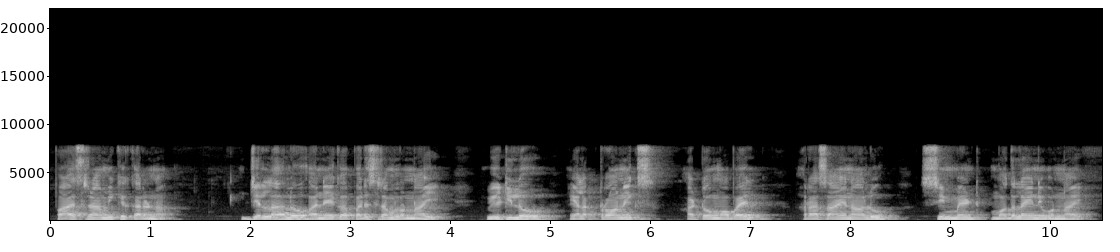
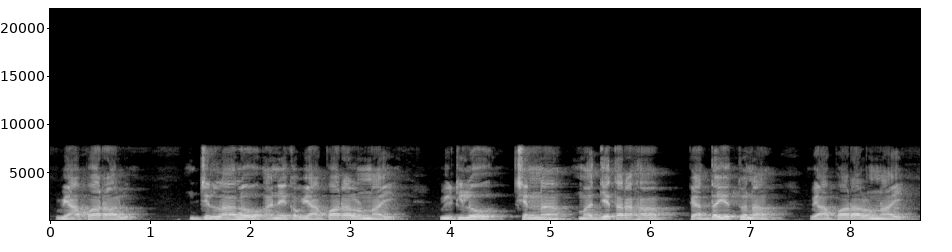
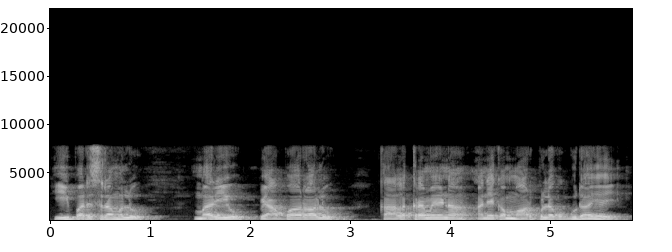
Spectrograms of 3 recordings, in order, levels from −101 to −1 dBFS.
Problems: none marked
